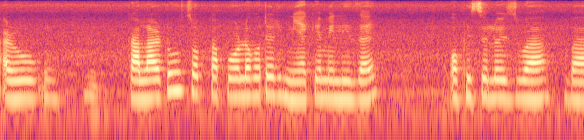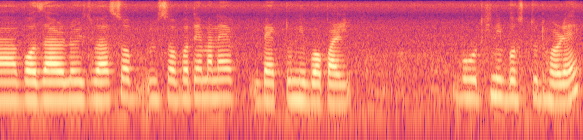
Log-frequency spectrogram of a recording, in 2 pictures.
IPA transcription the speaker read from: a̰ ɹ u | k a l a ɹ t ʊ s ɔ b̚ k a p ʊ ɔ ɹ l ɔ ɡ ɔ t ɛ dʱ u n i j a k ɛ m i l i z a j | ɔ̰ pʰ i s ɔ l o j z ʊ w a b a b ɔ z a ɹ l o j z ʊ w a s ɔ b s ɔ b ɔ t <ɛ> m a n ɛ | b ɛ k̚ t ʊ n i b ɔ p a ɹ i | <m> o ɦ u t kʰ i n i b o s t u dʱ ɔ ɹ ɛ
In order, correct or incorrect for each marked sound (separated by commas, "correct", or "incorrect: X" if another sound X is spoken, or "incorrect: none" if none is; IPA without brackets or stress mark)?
correct, incorrect: b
